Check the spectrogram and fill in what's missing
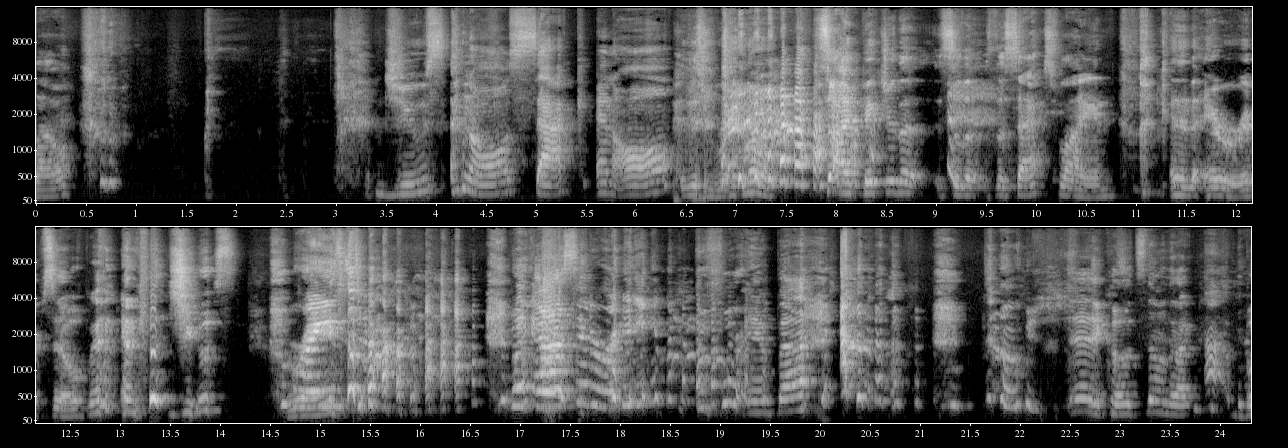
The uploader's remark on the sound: this episode was filmed in the back rooms at 2am….so please excuse the way it sounds.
